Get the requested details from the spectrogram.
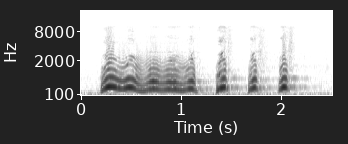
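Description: A dog lets out a long, wavering whine followed by three short, sharp barks in quick succession, with no talking over it.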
